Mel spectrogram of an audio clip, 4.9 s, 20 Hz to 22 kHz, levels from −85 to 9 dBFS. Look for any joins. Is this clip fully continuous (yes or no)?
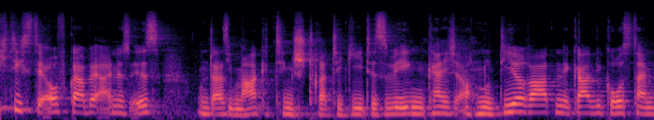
no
